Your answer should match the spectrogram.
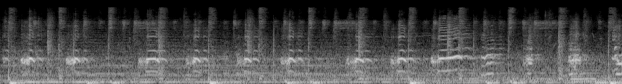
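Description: Geese honking over and over, a dozen or so short wavering calls, over background music with a steady low beat.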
